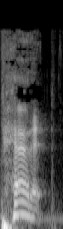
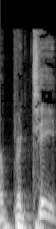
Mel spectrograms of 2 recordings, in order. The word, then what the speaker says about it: Petit: Yusmeiro Pettit, or Petit is the way it's pronounced, has pitched great for you.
